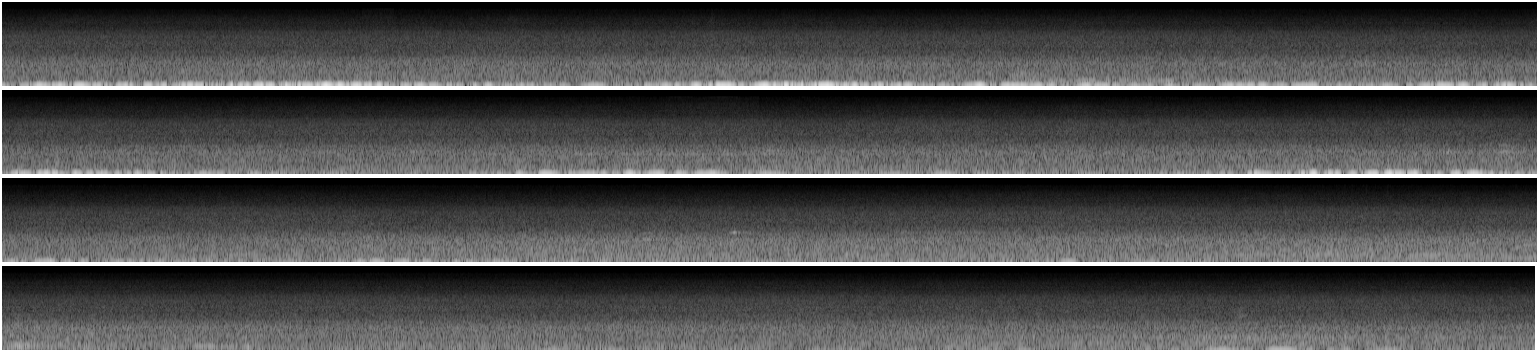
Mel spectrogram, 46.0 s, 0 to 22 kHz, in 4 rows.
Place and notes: St NE, Atlanta, GA, USA - Saturday afternoon in the city
The sound of Atlanta on a Saturday afternoon, as heard from a patio of a condo. The traffic wasn't particularly heavy, but cars are still heard prominently. At certain points, muffled sounds from the condo behind the recorder bleed into the microphones. It was gusty, so subtle wind sounds can also be heard. Minor processing was applied in post.
[Tascam DR-100mkiii, on-board uni mics & windmuff]
Georgia, United States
